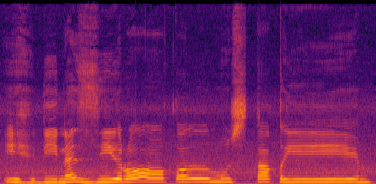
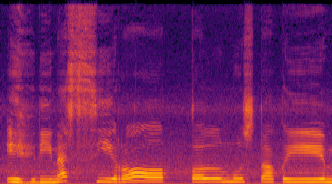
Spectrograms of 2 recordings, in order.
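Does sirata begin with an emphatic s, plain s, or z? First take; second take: z; plain s. First: Sirata begins with a z sound. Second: Sirata begins with a plain s sound. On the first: "dengan huruf zai" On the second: "dengan huruf sin"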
